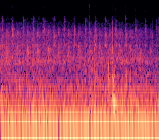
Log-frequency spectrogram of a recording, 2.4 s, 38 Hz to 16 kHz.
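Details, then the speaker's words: Nissan R34 Skyline after 10 years parked, intake just reconnected: rough lumpy idle with a light fast ticking over the low rumble, sticky lifters after storage, plus a bad misfire; lifter tick. "Let the lifters run for a little bit longer so we can get rid of that lifter tick."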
